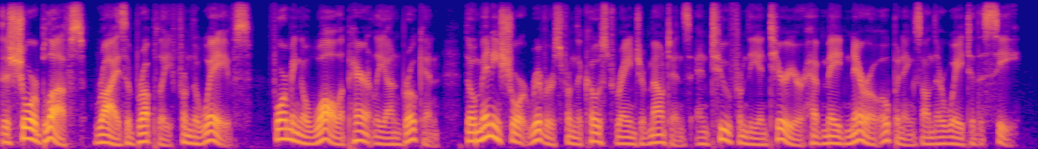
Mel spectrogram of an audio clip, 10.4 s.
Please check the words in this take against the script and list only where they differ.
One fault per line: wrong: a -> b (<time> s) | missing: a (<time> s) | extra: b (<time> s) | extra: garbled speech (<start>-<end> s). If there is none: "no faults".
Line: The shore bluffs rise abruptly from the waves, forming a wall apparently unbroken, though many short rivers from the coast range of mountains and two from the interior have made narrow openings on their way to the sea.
no faults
